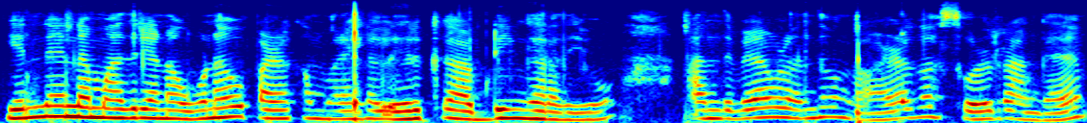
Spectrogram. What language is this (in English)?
Tamil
